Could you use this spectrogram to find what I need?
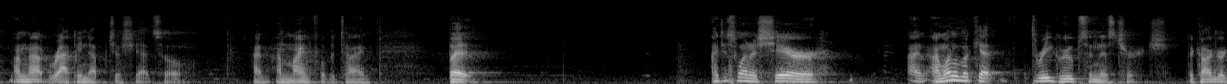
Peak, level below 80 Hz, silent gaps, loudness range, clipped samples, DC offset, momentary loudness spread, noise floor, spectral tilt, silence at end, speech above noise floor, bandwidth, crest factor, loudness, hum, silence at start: -6 dBFS; -50 dBFS; none; 8 LU; under 0.1%; under 0.1%; 18 LU; -59 dBFS; -6.5 dB/octave; 0 s; 35 dB; 10.5 kHz; 20 dB; -25 LUFS; none; 0 s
